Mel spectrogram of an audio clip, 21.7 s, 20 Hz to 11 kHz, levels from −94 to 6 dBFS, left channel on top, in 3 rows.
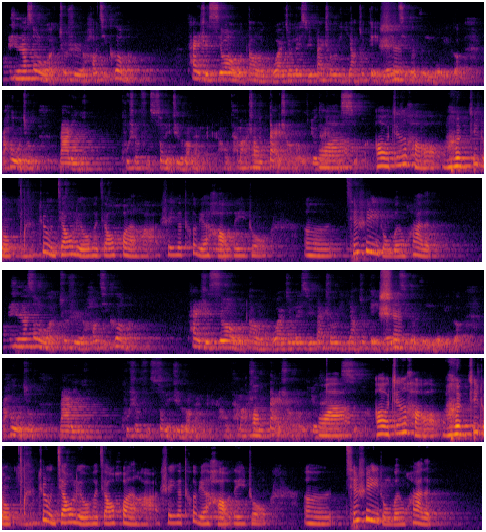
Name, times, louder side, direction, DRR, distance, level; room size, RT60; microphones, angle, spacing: voice 1, 0.1-1.9 2.8-7.7 8.1-8.5 9.0-12.6 13.5-13.6 14.7-15.0 17.7-17.8, equal, 45° left, 5 dB, 3.5 m, -36 dB
voice 2, 5.7-6.0 10.9-11.1 12.0-12.5 12.8-18.7 19.0-20.9, right 3 dB, 80° right, 9 dB, 1.3 m, -31 dB
20.5 x 17.0 x 9.3 m, 1.4 s
head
